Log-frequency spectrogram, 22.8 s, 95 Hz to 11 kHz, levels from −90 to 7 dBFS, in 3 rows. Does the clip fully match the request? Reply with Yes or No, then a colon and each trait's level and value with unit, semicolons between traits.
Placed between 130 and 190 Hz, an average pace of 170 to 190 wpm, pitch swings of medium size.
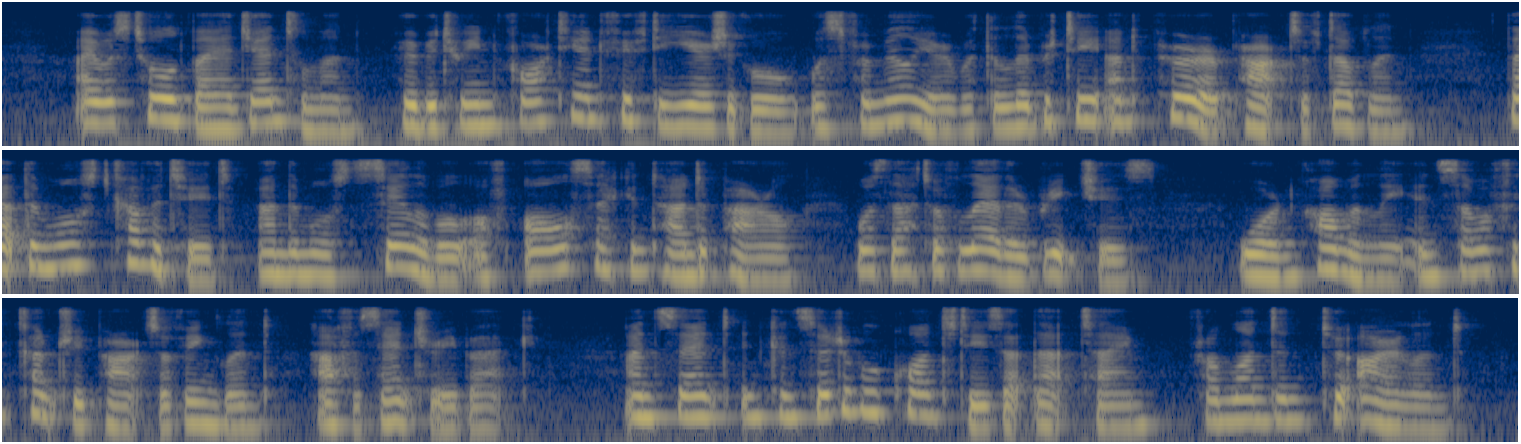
Yes: medium, 185 Hz; average, 175 wpm; average, 4.5 semitones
